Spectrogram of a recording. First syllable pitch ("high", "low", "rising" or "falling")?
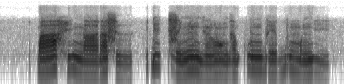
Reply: rising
